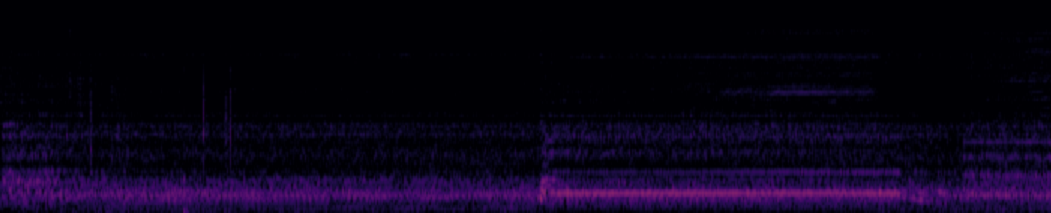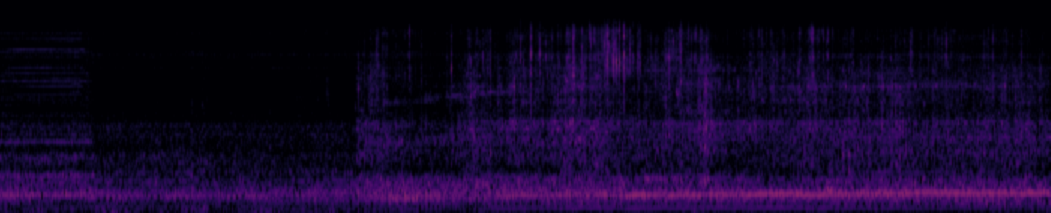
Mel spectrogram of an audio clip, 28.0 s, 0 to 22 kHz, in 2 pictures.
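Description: Heng Long M41A3 Bulldog 1/16-scale RC tank driving, with a steady electric whine. The whine jumps up in pitch and loudness about seven seconds in and slides down around twelve seconds. From about nineteen seconds a louder, rougher noise joins it.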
